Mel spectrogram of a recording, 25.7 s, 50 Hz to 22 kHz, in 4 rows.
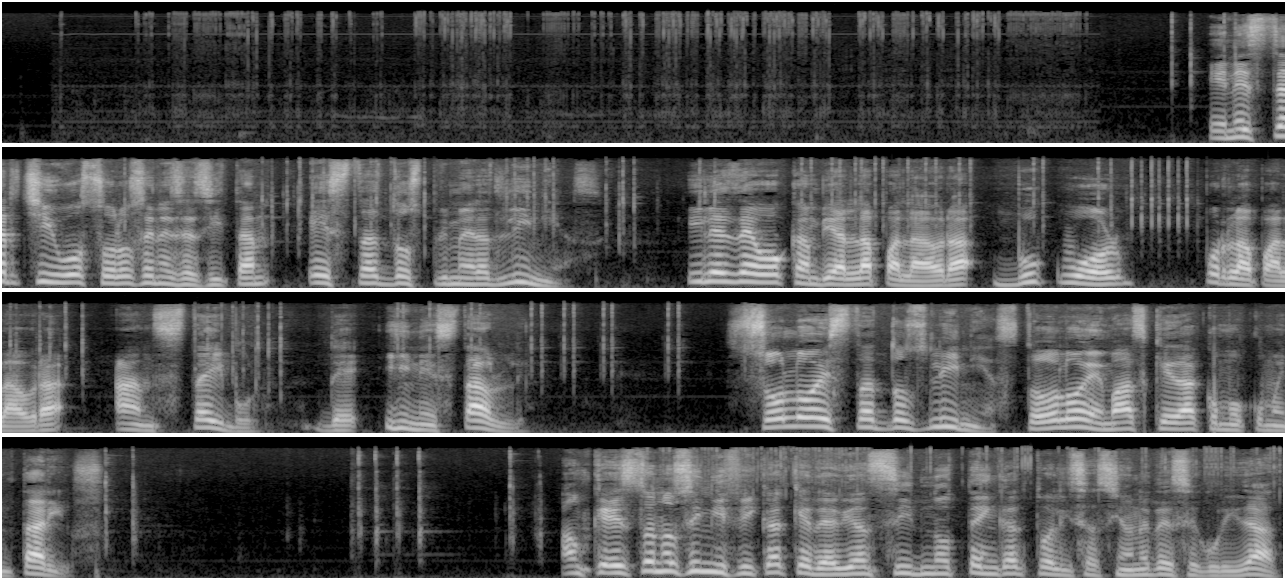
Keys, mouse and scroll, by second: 0.0-5.7 typing, 0.8 Left, 0.9 Left, 0.9 Delete, 1.1 Right, 5.9 Delete, 5.9 Right, 6.1 Right, 6.3 Right, 6.5 Right, 7.4-15.5 typing, 11.9 Down, 12.0 Left, 12.1 Left, 12.2 Left, 12.3 Left, 15.8-16.1 Delete, 16.5 Delete, 19.8 Down, 21.0 Return, 21.3 Return, 21.8 Up, 22.4-25.6 typing.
